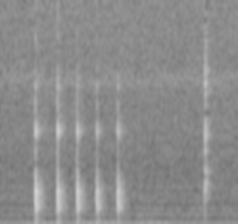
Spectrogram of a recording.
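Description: A quick run of about six sharp clicks or knocks, a little under a second long, over a low steady hum.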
